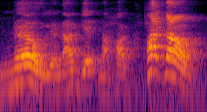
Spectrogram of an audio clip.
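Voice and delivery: loud, rising angry retold yell; retold angry shout. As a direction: yell it at the boy like she did back then. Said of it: "I said".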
